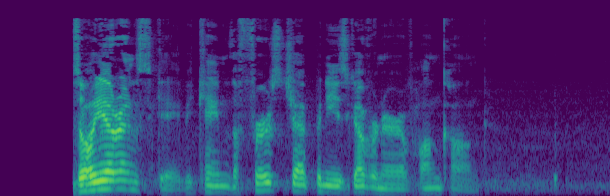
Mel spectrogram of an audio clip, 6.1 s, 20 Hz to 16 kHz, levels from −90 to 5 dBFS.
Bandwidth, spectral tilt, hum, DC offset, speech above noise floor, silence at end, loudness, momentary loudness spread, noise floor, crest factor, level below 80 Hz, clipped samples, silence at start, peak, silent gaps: 11.5 kHz; -5 dB/octave; none; under 0.1%; 40 dB; 1.4 s; -21 LUFS; 23 LU; -62 dBFS; 22 dB; -70 dBFS; under 0.1%; 0.75 s; -2 dBFS; none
